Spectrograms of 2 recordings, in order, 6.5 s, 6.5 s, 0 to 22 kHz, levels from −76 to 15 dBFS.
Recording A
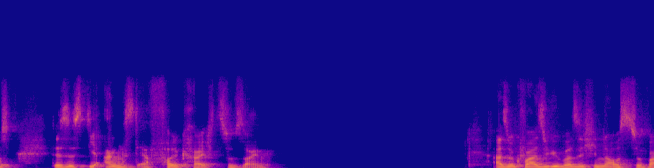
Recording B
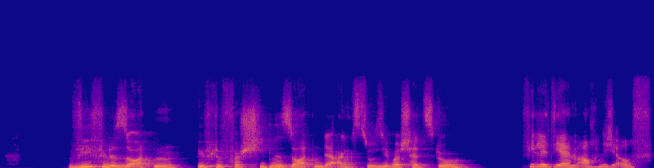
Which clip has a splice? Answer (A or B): B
